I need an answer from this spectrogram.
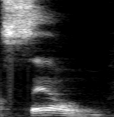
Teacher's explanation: O ditongo aberto, essa vogal semivogal dentro da palavra, ela é pronunciada com a boca aberta, por isso é chamado de ditongo aberto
